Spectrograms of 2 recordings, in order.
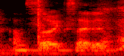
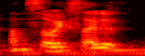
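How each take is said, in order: First: Softer, hushed excitement. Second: Said in the usual way. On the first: Real, not acted. Whispering her excitement before opening the box. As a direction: say it under your breath.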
